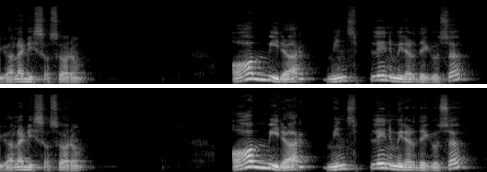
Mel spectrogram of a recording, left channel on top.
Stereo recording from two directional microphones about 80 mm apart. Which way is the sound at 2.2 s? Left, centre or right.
Right.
